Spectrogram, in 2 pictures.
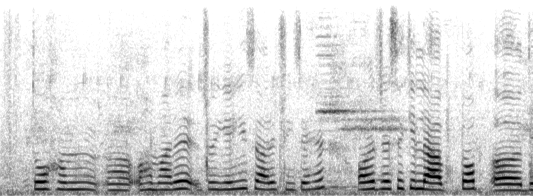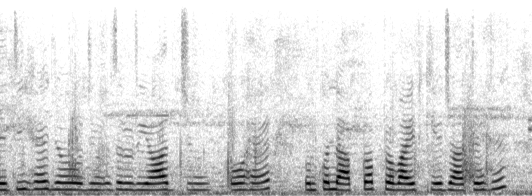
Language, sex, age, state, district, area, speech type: Urdu, female, 45-60, Uttar Pradesh, Aligarh, urban, spontaneous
